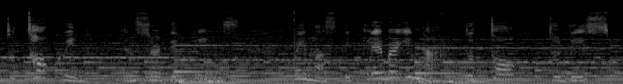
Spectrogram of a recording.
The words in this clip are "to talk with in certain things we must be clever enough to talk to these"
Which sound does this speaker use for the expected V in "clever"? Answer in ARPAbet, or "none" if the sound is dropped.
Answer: B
